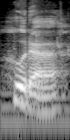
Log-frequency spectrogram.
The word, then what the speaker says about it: Huda: One thing I absolutely adore about Huda Beauty, Huda, because I feel like I've heard other people pronounce it and I've been pronouncing it wrong.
